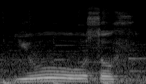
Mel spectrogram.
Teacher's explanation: pastikan sama je baca dia panjang kadar 2 harakat sahaja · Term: mad asli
